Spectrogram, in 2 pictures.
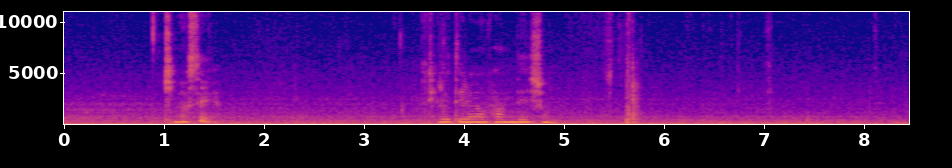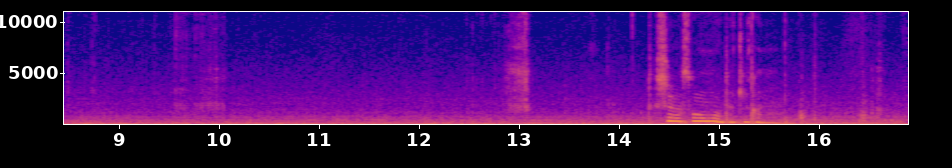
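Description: A young woman speaks briefly and softly, close by.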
